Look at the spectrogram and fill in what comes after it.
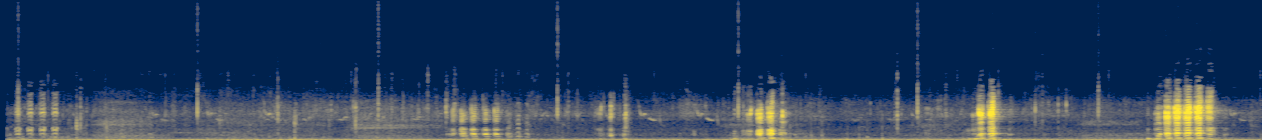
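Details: Goats on a farm, a two-week-old mini Nubian kid meeting a Nigerian Dwarf herd; four wavering, nasal bleats spaced a few seconds apart and growing louder, over a steady low hum.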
